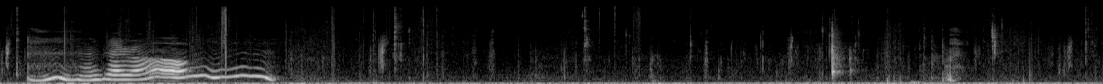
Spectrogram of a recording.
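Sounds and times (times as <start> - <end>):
person chewing with mouth clicks: 0.0 - 11.0.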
